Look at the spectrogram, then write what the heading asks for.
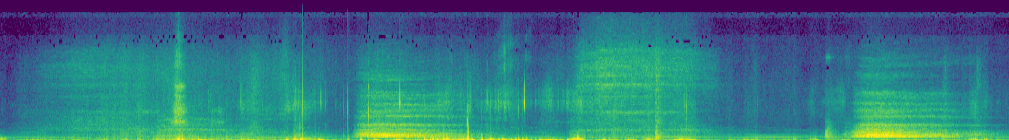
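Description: Deep, forceful breaths from a guided breathing exercise round: a few long, airy inhales and exhales with snort-like nasal bursts, fairly faint and with no voices.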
